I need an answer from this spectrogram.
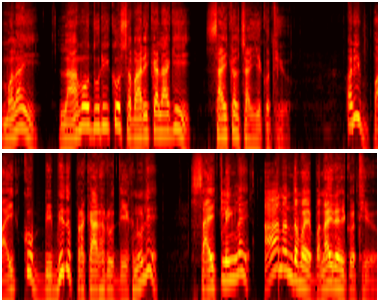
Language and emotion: Nepali, happy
